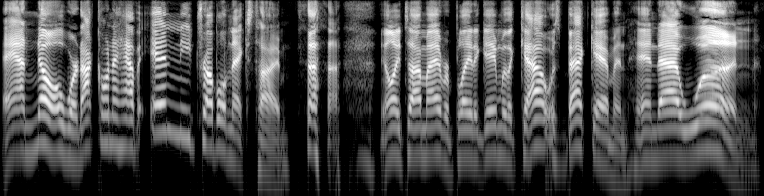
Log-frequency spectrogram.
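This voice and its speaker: A man voicing an excitable male dog who hosts a bird show, hammy and quick to lose his temper. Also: high voice, no echo, clean studio sound, exaggerated voice. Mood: showy. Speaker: show host. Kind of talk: cartoon voice acting.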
